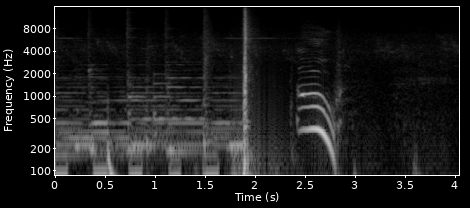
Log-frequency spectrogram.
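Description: Background music with a steady beat, cut off about two seconds in by a sharp knock, a shin striking a wooden boardwalk step, followed by a loud cry that falls in pitch.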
